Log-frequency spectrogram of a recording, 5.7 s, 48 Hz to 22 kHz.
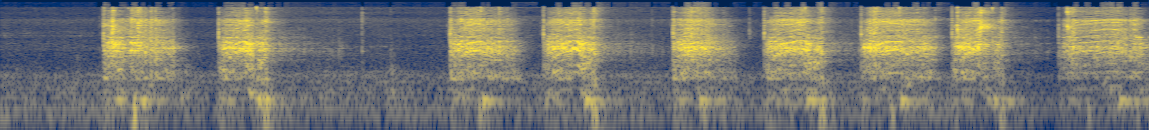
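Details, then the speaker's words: GY6 scooter after adjusting the timing chain (46 link) and the valves, with starter fluid sprayed in: short one-second starter whirs, about nine tries, with brake held and throttle open. It never fires or catches, and the battery is draining. Cranks but no start; cause unconfirmed. "It just needs to make a combustion. We're spinning this right here, we're throttling it."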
